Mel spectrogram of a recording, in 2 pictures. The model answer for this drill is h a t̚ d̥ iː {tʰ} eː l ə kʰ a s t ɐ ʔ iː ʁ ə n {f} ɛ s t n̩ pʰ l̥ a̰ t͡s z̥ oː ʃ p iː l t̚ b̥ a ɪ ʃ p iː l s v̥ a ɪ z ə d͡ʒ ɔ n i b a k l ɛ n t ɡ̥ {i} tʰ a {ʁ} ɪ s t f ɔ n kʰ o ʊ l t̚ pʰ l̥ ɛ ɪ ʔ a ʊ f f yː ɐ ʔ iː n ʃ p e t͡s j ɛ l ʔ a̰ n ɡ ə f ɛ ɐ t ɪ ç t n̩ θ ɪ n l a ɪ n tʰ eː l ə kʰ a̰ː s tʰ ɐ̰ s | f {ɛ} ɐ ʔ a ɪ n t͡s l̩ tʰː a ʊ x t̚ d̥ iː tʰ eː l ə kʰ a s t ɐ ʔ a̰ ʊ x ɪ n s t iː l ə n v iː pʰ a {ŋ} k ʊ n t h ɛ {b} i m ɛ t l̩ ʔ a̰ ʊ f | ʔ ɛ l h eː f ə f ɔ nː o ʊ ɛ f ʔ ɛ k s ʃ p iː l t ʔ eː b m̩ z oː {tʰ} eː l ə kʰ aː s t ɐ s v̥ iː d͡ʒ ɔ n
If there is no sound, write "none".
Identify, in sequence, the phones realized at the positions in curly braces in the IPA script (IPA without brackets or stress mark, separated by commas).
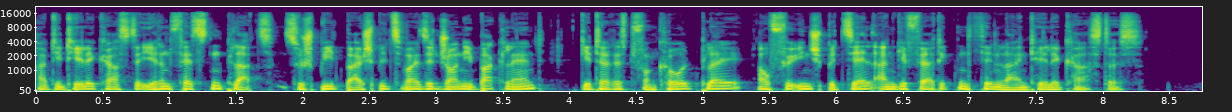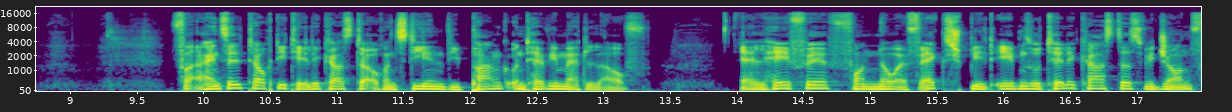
tʰ, f, i, ʁ, ɛ, ŋ, v, tʰ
